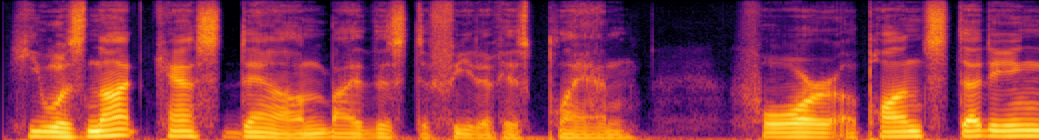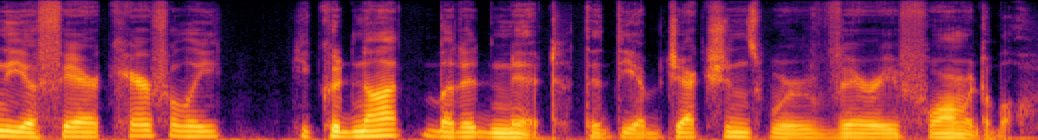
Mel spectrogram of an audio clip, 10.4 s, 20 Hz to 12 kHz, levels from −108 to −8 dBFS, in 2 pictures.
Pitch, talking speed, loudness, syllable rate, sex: 100 Hz, 160 wpm, -20 LUFS, 4.6 syllables/s, male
